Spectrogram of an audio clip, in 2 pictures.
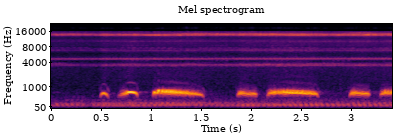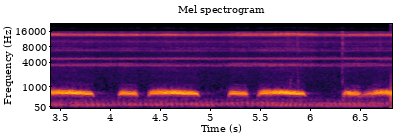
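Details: Cooing of a trained spotted dove tested against wild birds, opening with quick clipped notes, then regular pairs of short and long mellow coos repeated at an even pace, low hum underneath.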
